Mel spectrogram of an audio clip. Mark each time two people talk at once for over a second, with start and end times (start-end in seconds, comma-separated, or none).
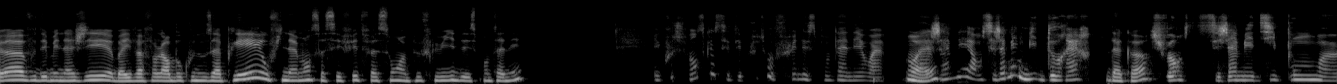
none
